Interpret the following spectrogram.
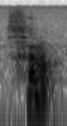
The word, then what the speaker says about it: Salin: Donc pour commencer, mon nom, ça se prononce Salin. C'est un peu compliqué avec l'orthographe, mais c'est Salin.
